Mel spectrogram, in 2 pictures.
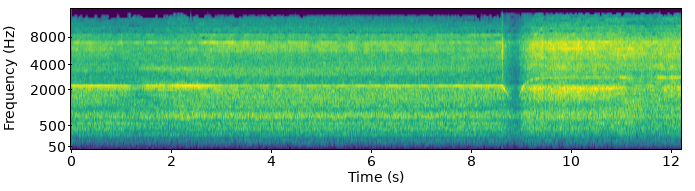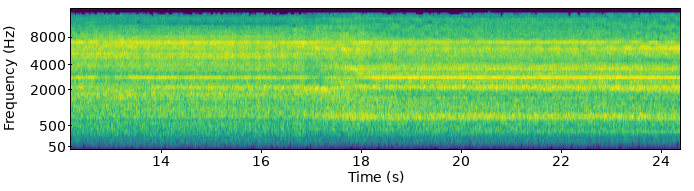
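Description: A hot air rework blower heats solder to lift a micro stepper driver IC off a circuit board, giving a steady, loud, close airy roar for the whole stretch with one brief bump partway through.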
